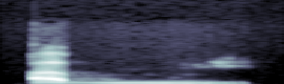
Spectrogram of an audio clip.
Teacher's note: Dia tidak punya sifat rakhawah ya dia punya sifat syiddah sama jahar berarti dia tidak akan ngalir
